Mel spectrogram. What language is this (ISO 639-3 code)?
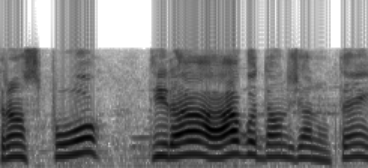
por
